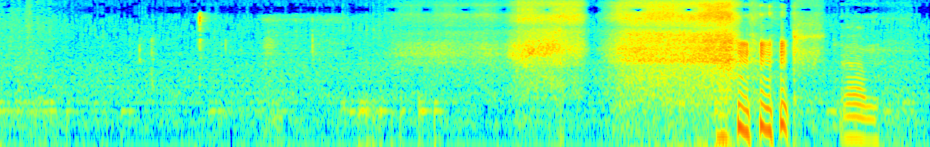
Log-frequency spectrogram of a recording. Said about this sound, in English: I'm just listening to your heavy breathing. Yeah, you gotta listen to my heavy breathing. You gotta breath in.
